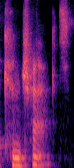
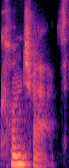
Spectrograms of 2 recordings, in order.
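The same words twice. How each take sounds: First: The stress is on the second syllable. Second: The stress is on the first syllable. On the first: The speaker calls it right. "the stress actually falls on the second syllable, and we say contract" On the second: The speaker calls it wrong. "It's not contract"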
